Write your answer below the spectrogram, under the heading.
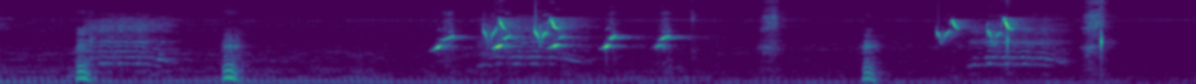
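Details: Bar-winged prinia, known locally as ciblek, uttering scratchy, buzzy chattering phrases and squeaky notes in short clusters, broken by loud low thumps and a droning background.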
